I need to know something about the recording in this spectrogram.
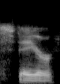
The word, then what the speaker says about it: Staer: my my solo project which is stair that's my last name it's sta er it's spelled in a very stylized way it's st delta ER so if you're looking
